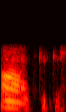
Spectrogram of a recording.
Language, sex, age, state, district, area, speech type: Malayalam, female, 60+, Kerala, Kozhikode, urban, conversation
